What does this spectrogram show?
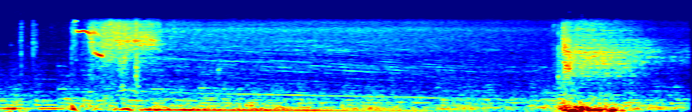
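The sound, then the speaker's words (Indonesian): A small round mechanical hatch whirs and clicks open like a little door, with a ratcheting burst at the start, a long descending gliding tone, and another sharp mechanical clack near the end, fairly loud. “Tapi bulatan itu itu membuka seperti pintu kecil.”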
